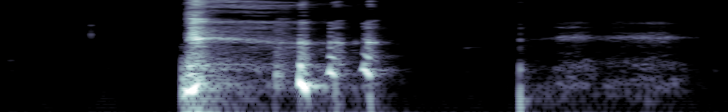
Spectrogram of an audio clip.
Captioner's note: laughs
